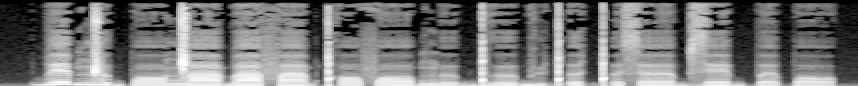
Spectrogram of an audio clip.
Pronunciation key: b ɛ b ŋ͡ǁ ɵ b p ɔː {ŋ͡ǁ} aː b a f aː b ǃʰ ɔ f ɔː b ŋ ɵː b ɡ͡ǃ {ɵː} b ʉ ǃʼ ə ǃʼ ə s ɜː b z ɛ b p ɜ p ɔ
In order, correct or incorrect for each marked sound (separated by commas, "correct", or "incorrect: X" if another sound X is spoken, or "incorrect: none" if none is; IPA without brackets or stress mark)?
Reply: correct, correct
